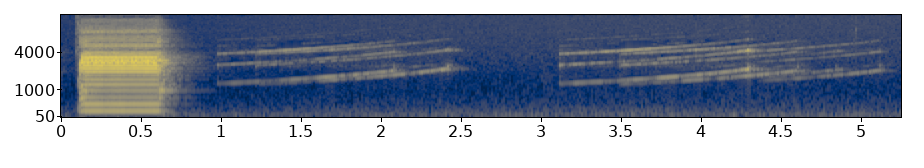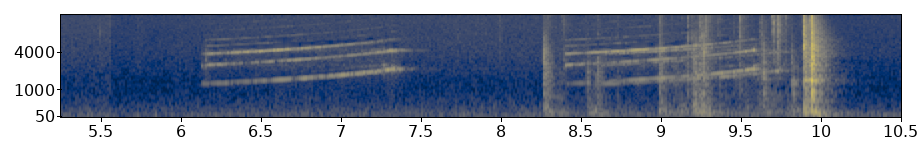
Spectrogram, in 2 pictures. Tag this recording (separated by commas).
Fire alarm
